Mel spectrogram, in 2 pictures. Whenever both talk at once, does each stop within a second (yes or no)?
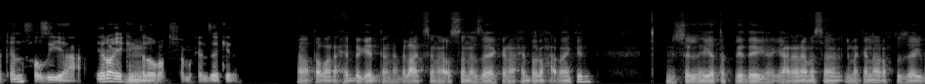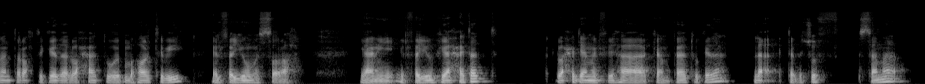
yes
